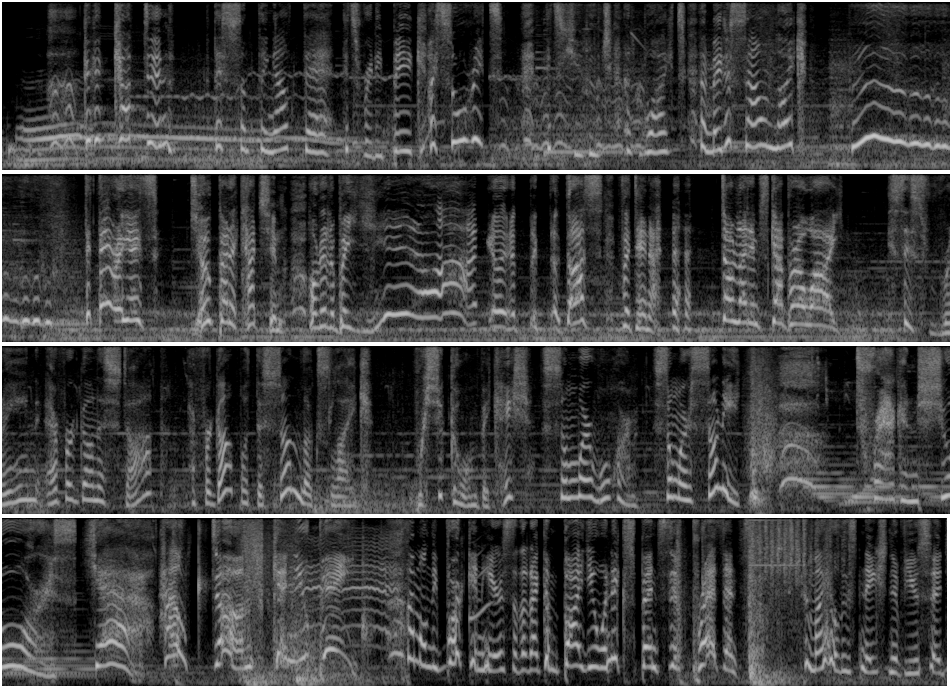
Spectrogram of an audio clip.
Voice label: irish animation; Youthful, versatile voice with a talent for accents & characters. Irish (Naive), British Standard, and American Standard.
